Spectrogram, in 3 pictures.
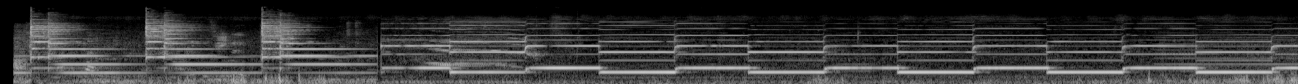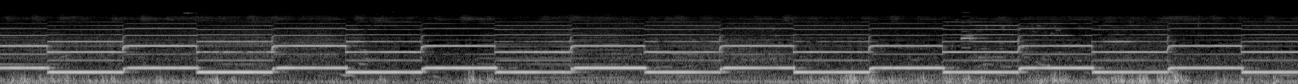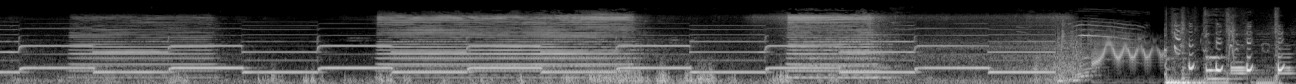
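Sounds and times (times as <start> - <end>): two-tone crossing alarm: 0.2 - 38.9
train horn: 26.6 - 28.3, 29.7 - 32.4, 33.7 - 35.0.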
